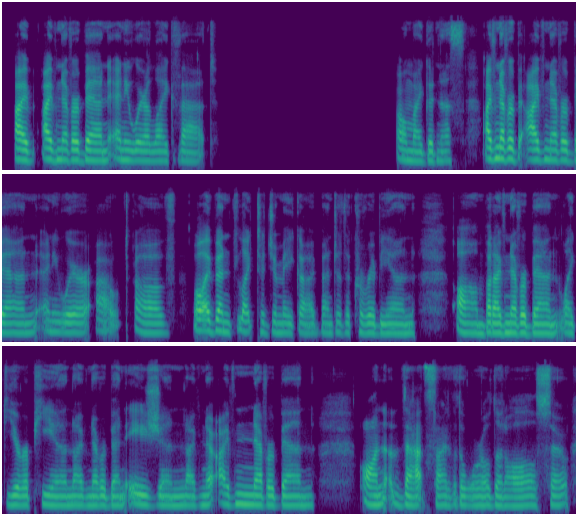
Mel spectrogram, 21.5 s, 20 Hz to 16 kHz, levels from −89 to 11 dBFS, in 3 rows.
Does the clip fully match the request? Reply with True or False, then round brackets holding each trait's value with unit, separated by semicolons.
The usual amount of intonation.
False (1.7 semitones)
